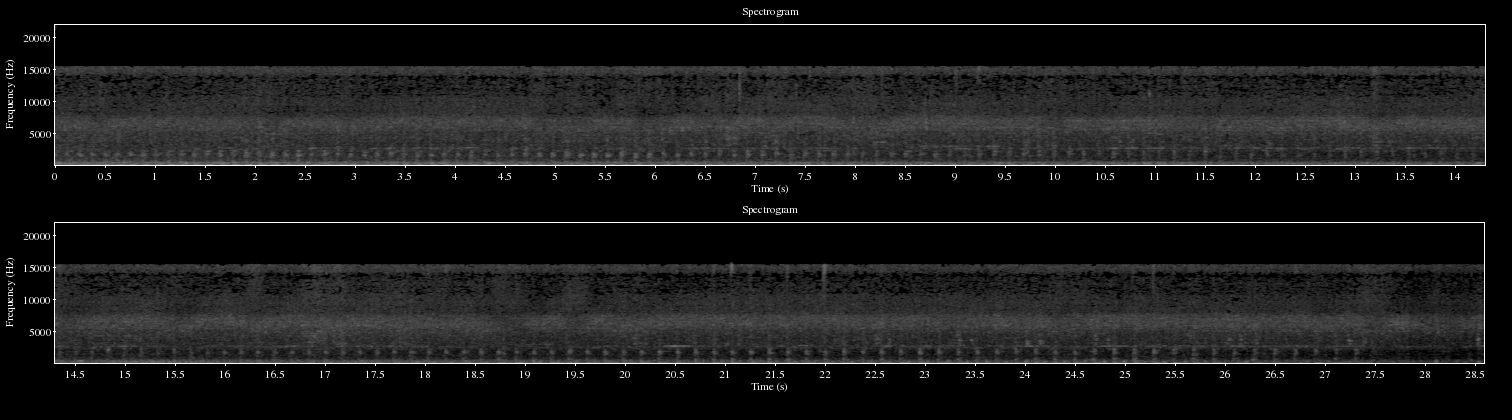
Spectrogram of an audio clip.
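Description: A top-load washing machine whirs through its spin cycle with a fast, pulsing hum.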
